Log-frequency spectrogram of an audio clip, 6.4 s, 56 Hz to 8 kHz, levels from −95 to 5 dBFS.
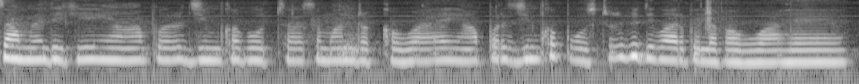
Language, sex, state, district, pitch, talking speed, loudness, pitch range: Hindi, female, Uttar Pradesh, Shamli, 230 Hz, 215 wpm, -17 LUFS, 220-240 Hz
